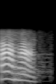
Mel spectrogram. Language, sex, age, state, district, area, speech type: Marathi, female, 45-60, Maharashtra, Ahmednagar, rural, conversation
